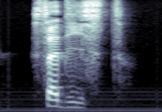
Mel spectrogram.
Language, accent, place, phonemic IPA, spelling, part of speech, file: French, France, Lyon, /sa.dist/, sadiste, noun, LL-Q150 (fra)-sadiste.wav
- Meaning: sadist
